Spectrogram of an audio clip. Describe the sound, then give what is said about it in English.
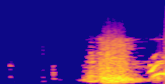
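A few faint taps, then a new door topples over onto a person with a loud, heavy crash and rattling clatter, ending as a startled voice cries out. “Get me out from under this door!”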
